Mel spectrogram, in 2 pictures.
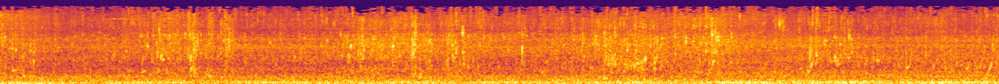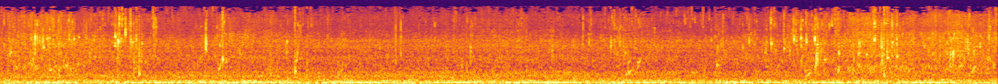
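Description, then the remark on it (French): A speeding boat's engine drones steadily, a low constant rumble under rushing, splashing water from its big wake waves, with smoke coming out behind it, continuous for the whole stretch with no voices. “Et le bateau qui file fait de grosses vagues et l'on voit de la fumée qui sort derrière.”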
